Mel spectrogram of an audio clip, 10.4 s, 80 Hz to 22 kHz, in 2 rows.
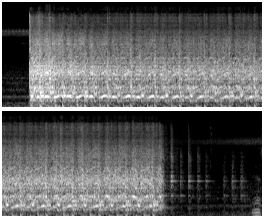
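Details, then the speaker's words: Rebuilt Kohler 26.5 EFI ECV749 V-twin on a Toro Z-Master 5000, with a fully charged battery and a leaking sump cover. The starter drags the engine slowly and heavily for about eight seconds, never catching. Slow, laborious cranking; it cranked faster at first. "it takes a lot to crank it as you can you could tell. And the battery is fully charged."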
